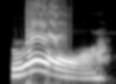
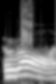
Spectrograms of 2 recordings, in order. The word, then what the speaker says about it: raw: o a r mm words like raw yes this is raw not ra some people say ra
